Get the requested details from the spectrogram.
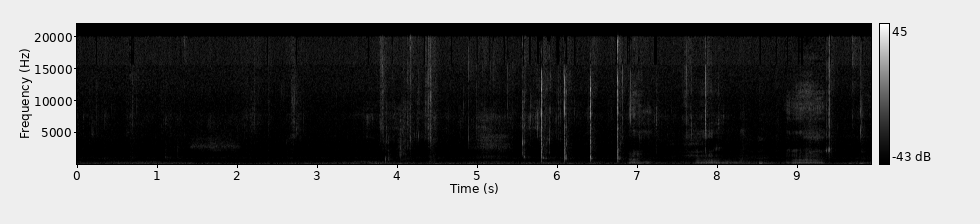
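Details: Puppy teeth grinding (bruxism) in a female puppy: sharp scraping clicks and squeaky grating noises over a low rumbling background.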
